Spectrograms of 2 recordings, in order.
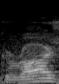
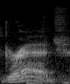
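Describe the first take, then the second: First: It is said with the local, non-Canadian pronunciation. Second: It is said with a Canadian pronunciation. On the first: "Down here, it's sort of garage or something like that" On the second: "up in Edmonton, Alberta, Canada, where I'm from, it's garage"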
